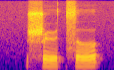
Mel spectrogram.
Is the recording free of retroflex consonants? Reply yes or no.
no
